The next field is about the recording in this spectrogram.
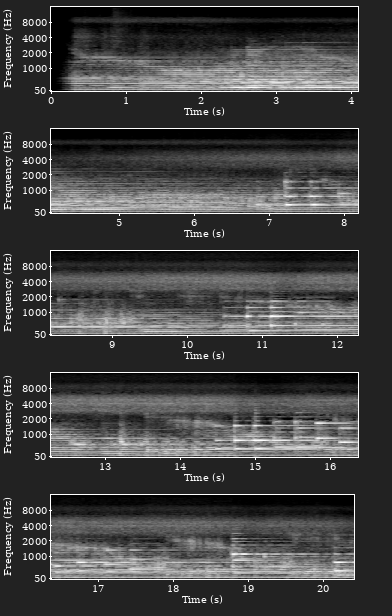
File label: improvisation for piano; didgeridoo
